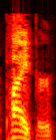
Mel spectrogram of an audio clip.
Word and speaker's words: Pieper: or Piper, P-I-E-P-E-R, if it's properly pronounced German, it's Pieper. If it's Americanized, it's probably pronounced Boehner. No, P-I-E-P-E-R.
